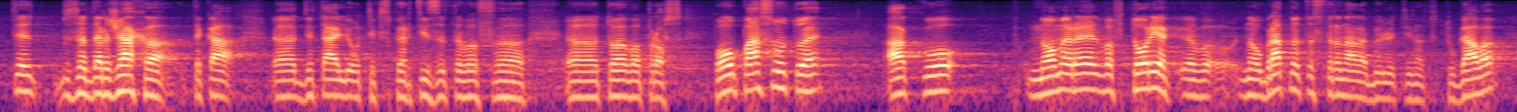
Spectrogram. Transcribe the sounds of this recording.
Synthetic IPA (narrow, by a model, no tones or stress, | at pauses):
t̪ɛzɐd̪ɐɾʒaxət̪ɐka | d̪ɛt̪ajliot̪ɛkspɛɾt̪izət̪əvɐf | t̪ɔjəvɐpɾɔs | poːpasnot̪oɛ | ɐko | nɔmɛɾəɛvɐft̪ɔɾijə | nɐobɾat̪nət̪əst̪ɾɐnanɐbjʊlʲɛt̪inət̪ə̥t̪oɡavə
